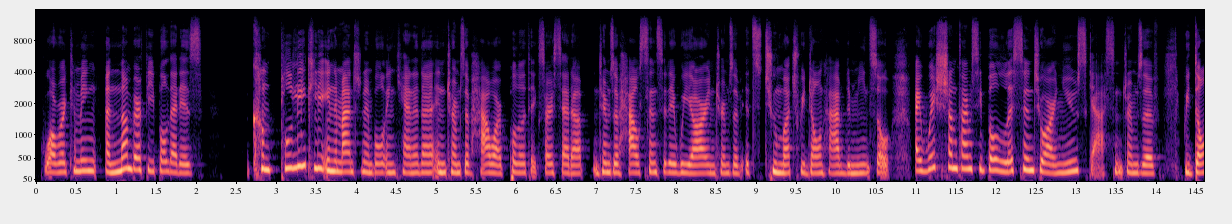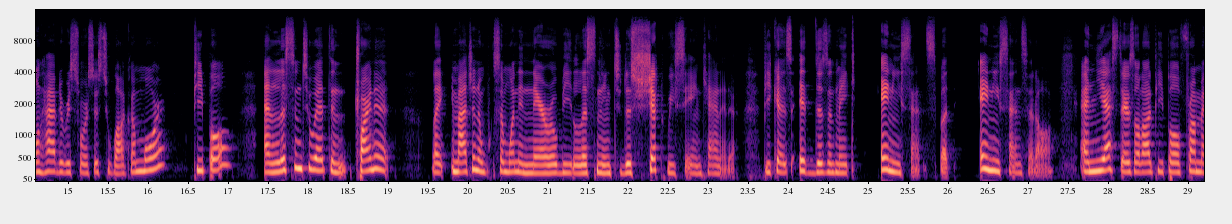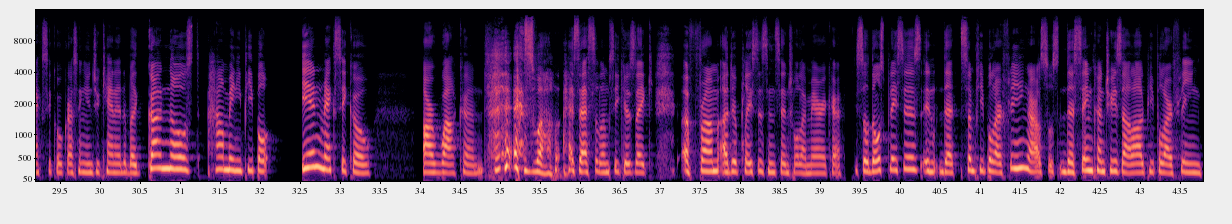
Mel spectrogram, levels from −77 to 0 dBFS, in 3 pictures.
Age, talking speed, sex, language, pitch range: 30-49, 200 wpm, female, English, 190-230 Hz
